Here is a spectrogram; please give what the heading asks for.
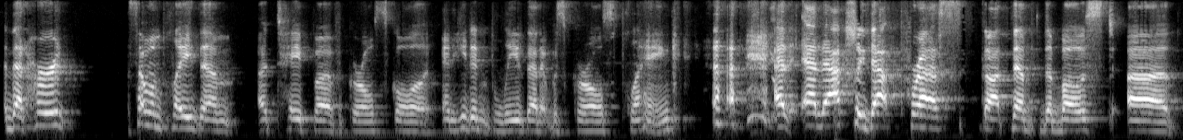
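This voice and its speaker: A woman hosting a podcast, telling anecdotes in a measured way. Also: fairly low pitch, expressive. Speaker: podcast host. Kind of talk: podcast conversation.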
